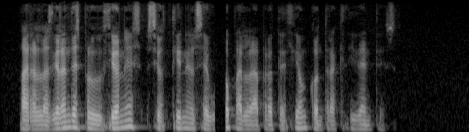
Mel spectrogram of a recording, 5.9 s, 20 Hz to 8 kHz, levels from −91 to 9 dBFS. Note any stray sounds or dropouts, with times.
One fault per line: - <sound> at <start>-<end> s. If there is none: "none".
- dropout at 2.7-2.8 s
